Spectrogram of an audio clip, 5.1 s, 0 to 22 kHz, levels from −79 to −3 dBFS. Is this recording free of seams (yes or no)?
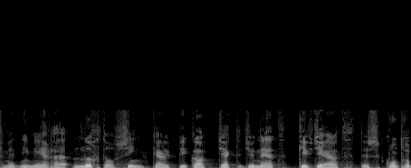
no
